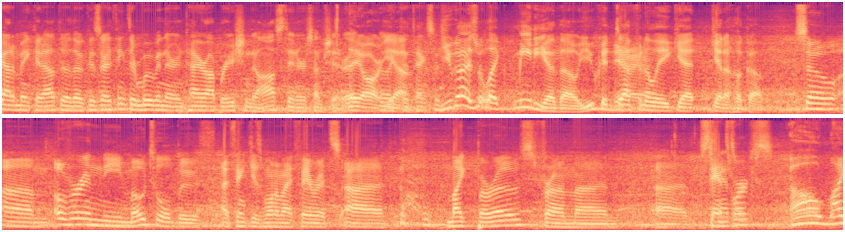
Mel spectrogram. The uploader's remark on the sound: Recorded live from the show floor at SEMA, this episode covers a lot of ground.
